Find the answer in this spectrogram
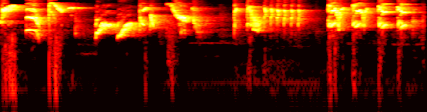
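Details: Orange-headed thrush in loud continuous song, used to prompt captive birds to sing: rich rolling whistles, trills and rasping notes in tight phrases.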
